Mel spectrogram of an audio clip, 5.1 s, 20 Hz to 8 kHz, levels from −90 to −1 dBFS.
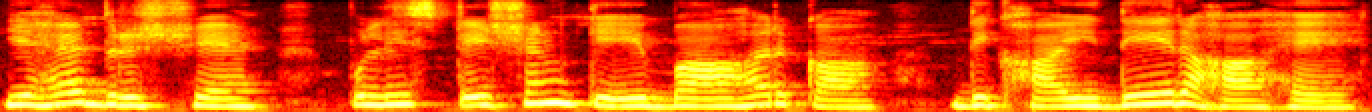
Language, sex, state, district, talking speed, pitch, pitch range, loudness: Hindi, female, Uttar Pradesh, Shamli, 130 wpm, 215 Hz, 195-240 Hz, -13 LUFS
